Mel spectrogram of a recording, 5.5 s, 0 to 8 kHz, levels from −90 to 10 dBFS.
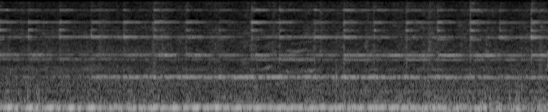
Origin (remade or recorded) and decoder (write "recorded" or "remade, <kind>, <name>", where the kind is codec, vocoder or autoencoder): remade, vocoder, Vocos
